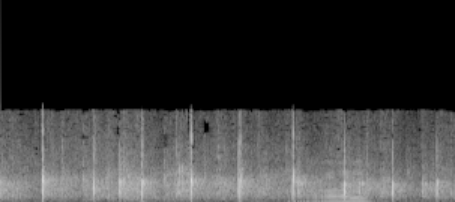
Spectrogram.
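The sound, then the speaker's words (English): Scattered hand claps from an audience greeting the men at a Father's Day gathering dubbed Man Day. Many sharp, evenly spaced claps run throughout, with a voice briefly heard over them. “Let's give all the men a hand, huh?”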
